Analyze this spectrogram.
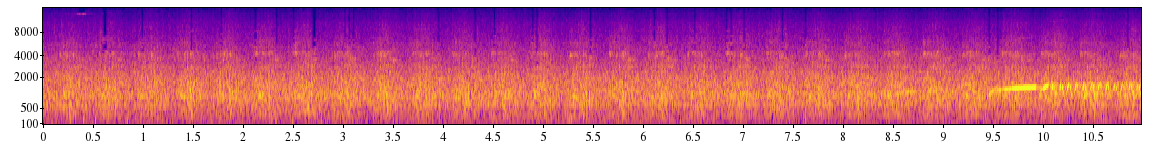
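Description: Cars drive past one after another.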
